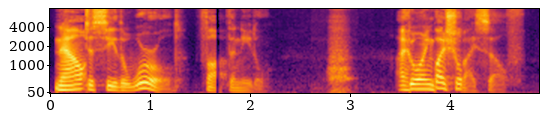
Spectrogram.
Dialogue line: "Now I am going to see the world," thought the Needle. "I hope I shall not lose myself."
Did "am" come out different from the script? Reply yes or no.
yes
